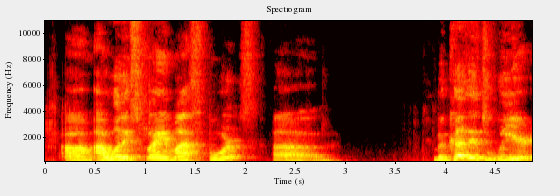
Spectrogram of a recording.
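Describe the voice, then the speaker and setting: Animated and lively in intonation, a man with a Florida accent speaks at a fairly high pitch in a bright, sharp tone with vocal fry. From South Florida. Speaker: live streamer. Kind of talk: casual live stream chat. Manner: animated, casual.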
